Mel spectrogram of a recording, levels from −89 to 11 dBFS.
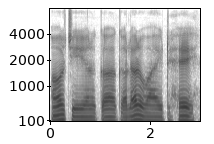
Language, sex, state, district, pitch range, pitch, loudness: Hindi, male, Jharkhand, Ranchi, 100-115 Hz, 100 Hz, -18 LUFS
